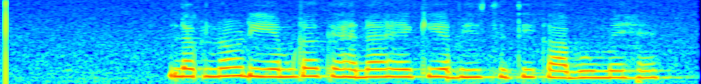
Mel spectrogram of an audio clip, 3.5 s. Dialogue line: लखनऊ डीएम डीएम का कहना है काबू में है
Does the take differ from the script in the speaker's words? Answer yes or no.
yes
